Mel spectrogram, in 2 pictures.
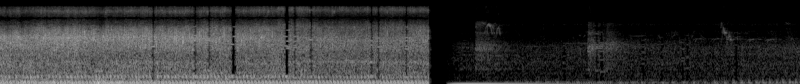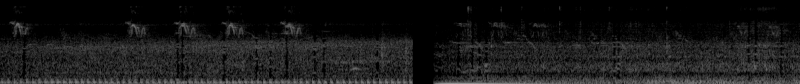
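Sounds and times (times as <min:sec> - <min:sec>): bird chirping: 0:04.8 - 0:11.5, 0:12.4 - 0:15.9.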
